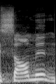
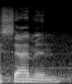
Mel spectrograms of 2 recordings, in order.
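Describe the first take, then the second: First: "salmon" with a sounded l, SAHL-mun; "salmon" as SAHL-mun, higher pitched; L pronounced. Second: "salmon" with silent l, SAM-un; "salmon" with no l sound. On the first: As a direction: try "salmon" with the L spoken. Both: Shown as a demonstration. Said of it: "No, I say salmon".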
